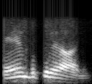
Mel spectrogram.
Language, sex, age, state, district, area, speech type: Telugu, male, 45-60, Telangana, Peddapalli, rural, conversation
